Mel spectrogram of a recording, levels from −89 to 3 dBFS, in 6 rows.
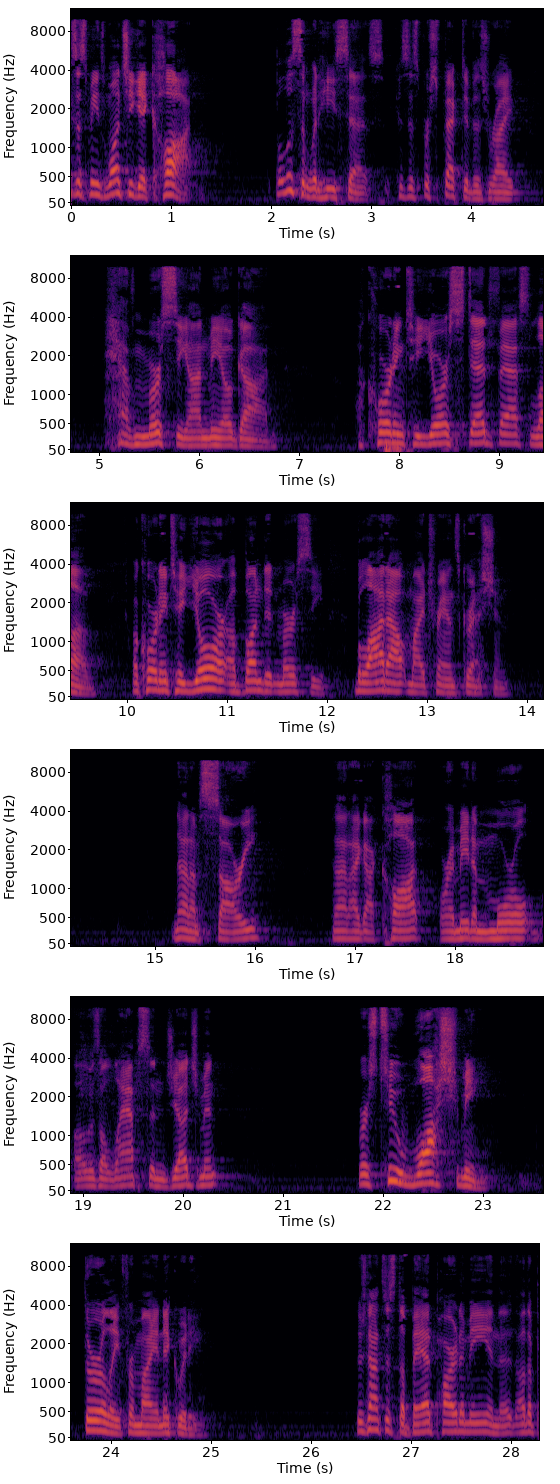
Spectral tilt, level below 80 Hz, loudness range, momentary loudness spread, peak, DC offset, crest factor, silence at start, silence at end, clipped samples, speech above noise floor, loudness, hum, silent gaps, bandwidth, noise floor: -4 dB/octave; -68 dBFS; 5 LU; 12 LU; -20 dBFS; under 0.1%; 22 dB; 0 s; 0 s; under 0.1%; 39 dB; -40 LUFS; none; none; 10.5 kHz; -79 dBFS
